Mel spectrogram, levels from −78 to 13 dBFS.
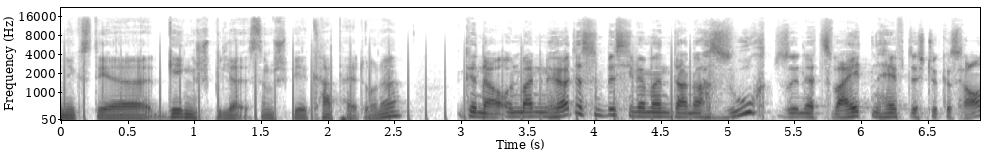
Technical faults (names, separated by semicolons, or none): train of clicks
